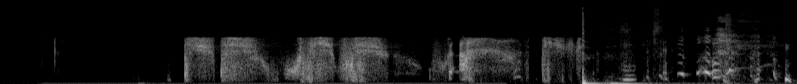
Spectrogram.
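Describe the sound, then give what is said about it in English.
A voice imitates a shootout between a cop and a bad guy with a run of breathy, hissing bursts that sound almost like giggles, then a busier stretch of sharp mouth pops and laughter-like sounds. “Your first noise that you will be trying to make is a cop and a bad guy getting into a shootout.”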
